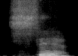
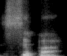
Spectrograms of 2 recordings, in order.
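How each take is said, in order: First: The word ends cleanly on the p sound. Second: An extra uh vowel follows the final p. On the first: The speaker calls it right. "The sound for P, P is p" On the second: The speaker calls it wrong. "So there's no a at the end of these"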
